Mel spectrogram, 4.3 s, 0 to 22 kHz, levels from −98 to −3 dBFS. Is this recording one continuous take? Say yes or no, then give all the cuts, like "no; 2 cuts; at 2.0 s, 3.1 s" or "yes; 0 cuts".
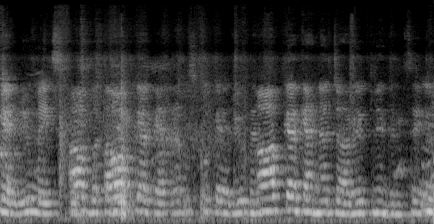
yes; 0 cuts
